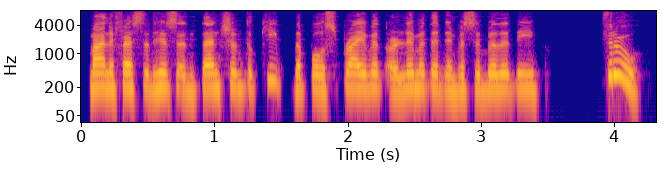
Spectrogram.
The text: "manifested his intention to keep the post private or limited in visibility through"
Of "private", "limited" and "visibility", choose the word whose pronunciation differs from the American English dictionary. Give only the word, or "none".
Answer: visibility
